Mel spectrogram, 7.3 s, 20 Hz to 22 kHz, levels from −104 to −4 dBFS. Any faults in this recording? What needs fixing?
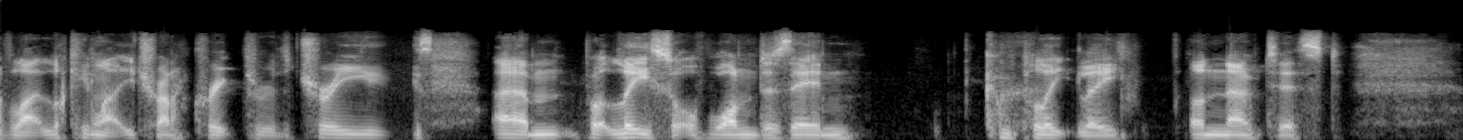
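A call audio freeze runs from 1.85 to 2.08 s, 210 ms where the receiver likely ran dry and stretched the last sound out before resuming with nothing lost. Right after, at 2.14 to 2.17 s, there's a skip ahead: roughly 150 ms of audio drops out and the two sides butt together almost seamlessly, pulling the delay back down. Then come two jitter buffer slow-downs, 2.42 to 3.08 s at 93% speed and 3.56 to 4.39 s at 92%, where repeated pitch periods draw the sound out at the same pitch. The call-path coding noise and the high-frequency cutoff near 8 kHz are present underneath. To prevent this, stabilise the network path and give the jitter buffer a steadier, slightly larger target delay so it doesn't swing empty and full.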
